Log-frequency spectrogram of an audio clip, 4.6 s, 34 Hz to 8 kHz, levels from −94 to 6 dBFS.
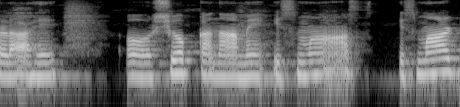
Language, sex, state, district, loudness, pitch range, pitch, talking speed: Hindi, male, Bihar, Begusarai, -20 LUFS, 160-185 Hz, 170 Hz, 115 wpm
